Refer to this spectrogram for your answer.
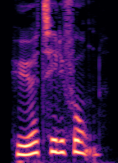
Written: høretelefon

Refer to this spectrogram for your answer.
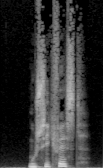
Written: musikfest

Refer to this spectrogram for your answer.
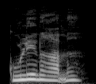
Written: guldindrammet

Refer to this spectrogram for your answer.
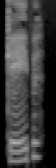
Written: gabe

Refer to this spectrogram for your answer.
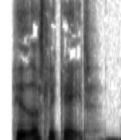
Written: hæderslegat

